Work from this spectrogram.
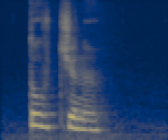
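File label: "тувччыны", Komi, female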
